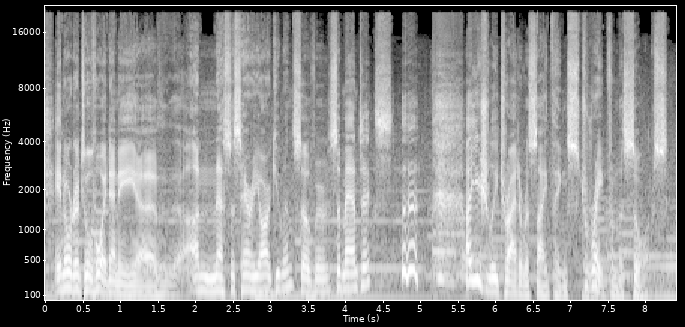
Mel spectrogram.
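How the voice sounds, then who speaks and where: A man's voice: mid-range voice, very animated, normal speed, close to an everyday voice. A man playing a chatty, courteous producer. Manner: courteous, wordy, given to nervous laughs. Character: polite, eager young male film producer. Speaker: game character. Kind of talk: video game voice acting. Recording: game audio with soft music.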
